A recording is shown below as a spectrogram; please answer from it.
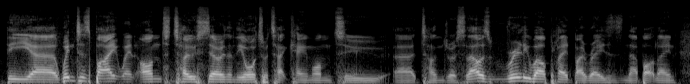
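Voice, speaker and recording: A man with a British accent giving measured, explanatory analysis as an esports caster. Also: fairly low pitch.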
